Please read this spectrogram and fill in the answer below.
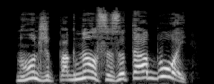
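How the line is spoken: Desperate wail. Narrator (Russian): в отчаянии взвыл Ник

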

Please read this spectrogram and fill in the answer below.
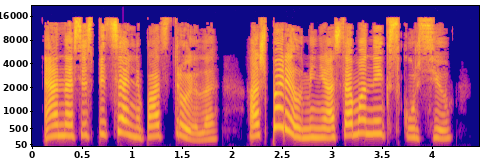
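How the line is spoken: Squeaky voice. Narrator (Russian): пискнула она

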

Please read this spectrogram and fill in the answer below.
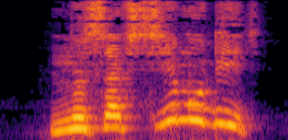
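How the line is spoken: Yelling. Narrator (Russian): заорал Эдя

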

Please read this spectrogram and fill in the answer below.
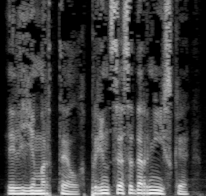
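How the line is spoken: Red serpent hissing. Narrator (Russian): прошипел красный змей

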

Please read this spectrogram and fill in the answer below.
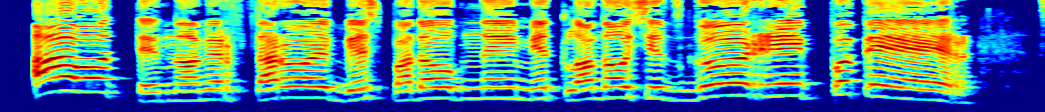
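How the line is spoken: Fairground barker yell. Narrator (Russian): С интонацией балаганного зазывала завопил Ягун

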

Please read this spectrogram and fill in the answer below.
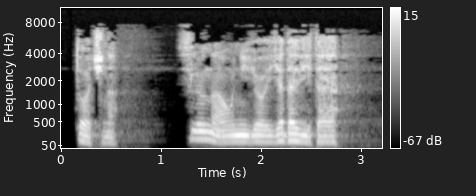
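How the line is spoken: Forced out. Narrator (Russian): выдавил Герман

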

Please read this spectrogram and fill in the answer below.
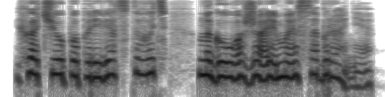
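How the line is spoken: Trembling woman's voice. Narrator (Russian): начала часовщица задрожавшим голосом

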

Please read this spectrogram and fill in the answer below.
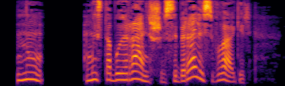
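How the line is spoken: Excited sigh. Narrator (Russian): Василиса взволнованно вздохнула

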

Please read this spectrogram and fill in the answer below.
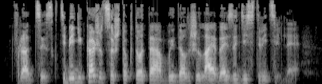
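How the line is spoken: Mocking question from bushes. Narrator (Russian): Глумливым голосом спросил из кустарника Вацлав

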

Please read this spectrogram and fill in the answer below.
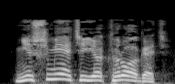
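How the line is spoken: Spluttering goat yelling. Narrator (Russian): вопил козел, брызгая слюной

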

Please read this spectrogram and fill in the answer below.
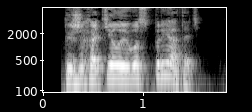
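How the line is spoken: Shout. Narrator (Russian): крикнул он Ирке

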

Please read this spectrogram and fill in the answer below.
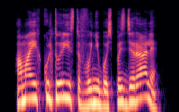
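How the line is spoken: Sudden abrupt question. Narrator (Russian): вдруг спрашивает он, резко меняя тему

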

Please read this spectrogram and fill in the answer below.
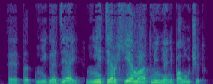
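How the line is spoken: Hissed. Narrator (Russian): прошипел я

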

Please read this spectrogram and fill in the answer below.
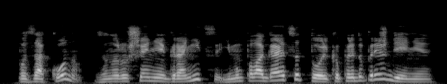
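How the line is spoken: Uncertain. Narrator (Russian): неуверенно сказала Дафна

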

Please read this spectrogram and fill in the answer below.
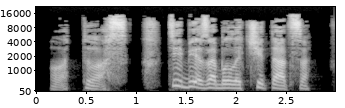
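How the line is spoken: Snorting. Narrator (Russian): фыркнул он

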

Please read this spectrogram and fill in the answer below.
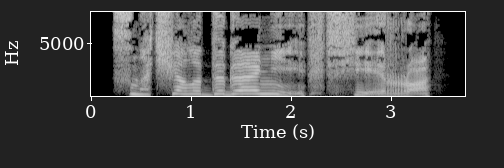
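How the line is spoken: Sudden hiss. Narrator (Russian): вдруг прошипела она

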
